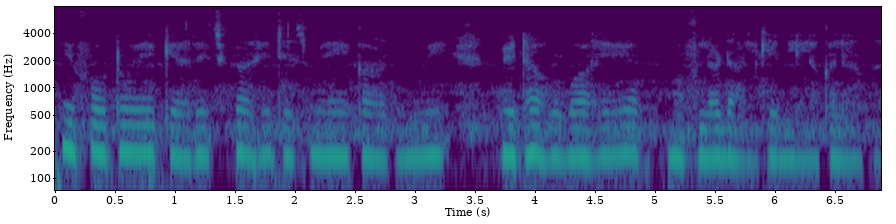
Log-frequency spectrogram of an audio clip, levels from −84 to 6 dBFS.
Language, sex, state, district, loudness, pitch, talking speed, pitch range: Hindi, female, Chhattisgarh, Raigarh, -44 LUFS, 175 Hz, 155 wpm, 170-180 Hz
